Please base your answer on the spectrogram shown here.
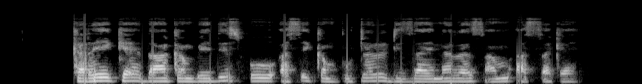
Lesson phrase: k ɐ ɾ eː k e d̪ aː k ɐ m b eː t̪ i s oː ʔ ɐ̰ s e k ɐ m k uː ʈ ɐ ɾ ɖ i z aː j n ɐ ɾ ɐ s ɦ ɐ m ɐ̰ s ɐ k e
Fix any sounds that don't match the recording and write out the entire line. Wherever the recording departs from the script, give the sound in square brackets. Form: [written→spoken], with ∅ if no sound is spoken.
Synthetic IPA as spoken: k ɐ ɾ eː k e d̪ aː k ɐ m b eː [t̪→d̪] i s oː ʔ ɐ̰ s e k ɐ m [k→p] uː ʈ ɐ ɾ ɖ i z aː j n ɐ ɾ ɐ s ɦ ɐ m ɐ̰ s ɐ k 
